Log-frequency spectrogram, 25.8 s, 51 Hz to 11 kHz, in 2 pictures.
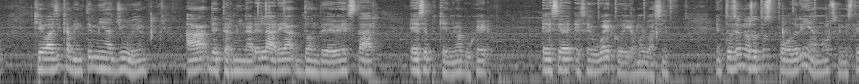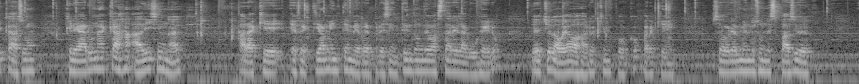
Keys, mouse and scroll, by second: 4.3-8.5 middle drag, 8.7 middle click, 9.2-9.7 middle drag, 9.9 scroll up 1, 10.0-11.1 middle drag, 11.1 scroll down 1, 11.4-11.7 middle drag, 11.9-12.2 middle drag, 13.2-13.7 shift+middle drag, 14.0 middle click, 15.8 g, 17.7 middle click, 18.4-18.8 scroll up 1, 19.5-19.8 scroll up 1, 19.8-20.9 middle drag, 21.2 g, 23.2 middle click, 23.4-23.7 scroll up 2, 25.0 scroll down 2, 25.3-25.7 middle drag.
